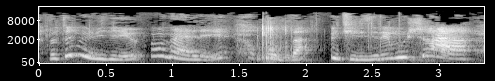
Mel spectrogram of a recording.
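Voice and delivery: hammed-up host opening her video on tissues; mock intro. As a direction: parody a chirpy video host. Mock YouTuber intro about tissues.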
